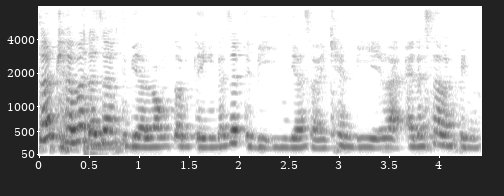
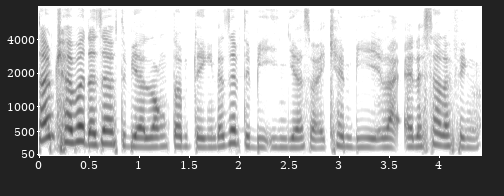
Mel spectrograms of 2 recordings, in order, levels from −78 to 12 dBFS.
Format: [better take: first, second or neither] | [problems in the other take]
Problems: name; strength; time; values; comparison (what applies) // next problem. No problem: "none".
second | noise reduction (classical method WPE with log-MMSE)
